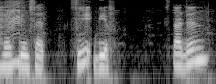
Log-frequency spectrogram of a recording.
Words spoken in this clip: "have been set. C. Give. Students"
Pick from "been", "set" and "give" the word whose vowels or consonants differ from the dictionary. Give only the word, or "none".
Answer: give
